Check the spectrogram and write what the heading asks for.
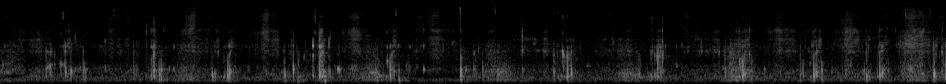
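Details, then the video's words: A male English cream golden retriever works at an Orapup brush covered in peanut butter, taped to a tile floor indoors, cleaning his tongue; moist slurping licks and smacks in uneven bursts, some louder sticky pops. "Dog Licking Orapup Tongue Cleaning Brush Taped Down to the Tile Floor - Golden Retriever"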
